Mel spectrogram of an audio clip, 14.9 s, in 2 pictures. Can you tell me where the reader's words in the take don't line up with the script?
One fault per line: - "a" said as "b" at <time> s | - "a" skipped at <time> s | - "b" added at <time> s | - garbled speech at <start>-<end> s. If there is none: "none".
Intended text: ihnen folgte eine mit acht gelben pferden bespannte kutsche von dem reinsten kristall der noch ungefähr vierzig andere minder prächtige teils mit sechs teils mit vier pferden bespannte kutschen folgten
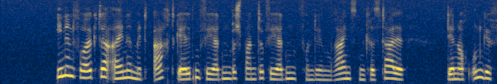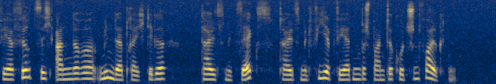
- "kutsche" said as "pferden" at 4.0 s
